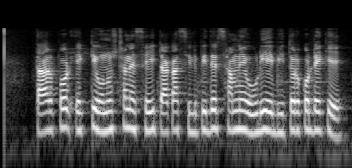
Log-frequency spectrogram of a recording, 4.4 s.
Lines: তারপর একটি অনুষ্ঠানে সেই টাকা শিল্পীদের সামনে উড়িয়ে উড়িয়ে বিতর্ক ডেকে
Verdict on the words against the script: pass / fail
fail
